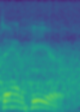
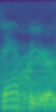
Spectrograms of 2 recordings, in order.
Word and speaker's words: Dampier: It is pronounced Dampier. It is not Dampier like Louis Dampier.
